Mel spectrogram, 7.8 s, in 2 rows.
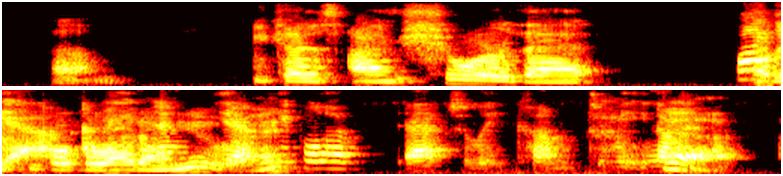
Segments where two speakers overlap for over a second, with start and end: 3.7-5.3

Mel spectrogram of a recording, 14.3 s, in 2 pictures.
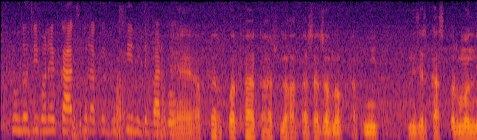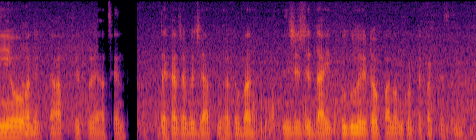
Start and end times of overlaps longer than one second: none

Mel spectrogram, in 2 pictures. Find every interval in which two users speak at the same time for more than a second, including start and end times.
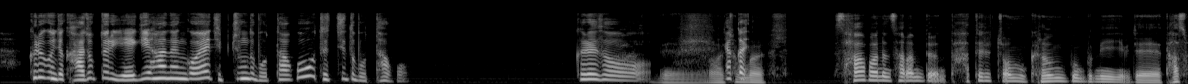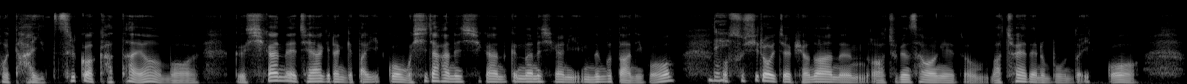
none

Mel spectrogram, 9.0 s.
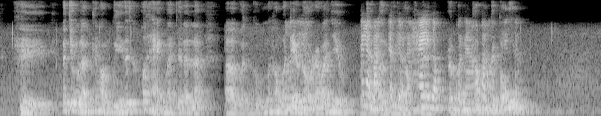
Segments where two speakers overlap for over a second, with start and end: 5.4-7.8

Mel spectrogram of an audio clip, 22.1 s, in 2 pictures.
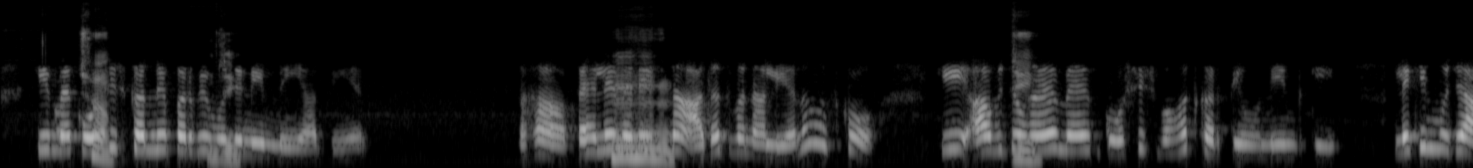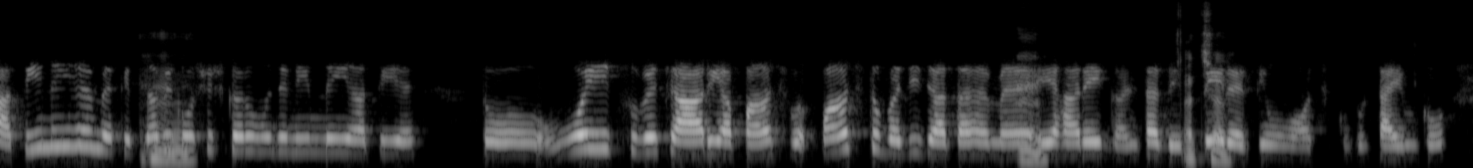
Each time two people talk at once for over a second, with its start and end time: none

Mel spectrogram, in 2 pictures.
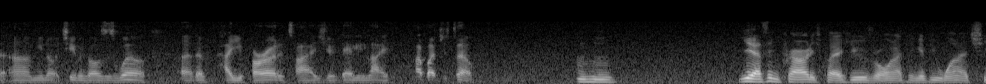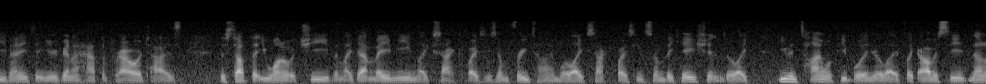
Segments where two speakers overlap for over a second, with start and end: none

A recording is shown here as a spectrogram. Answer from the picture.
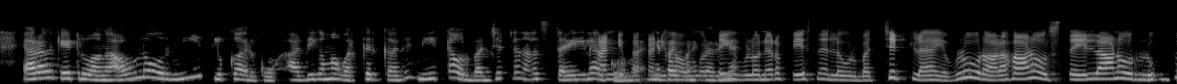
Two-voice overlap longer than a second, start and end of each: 6.0-7.3

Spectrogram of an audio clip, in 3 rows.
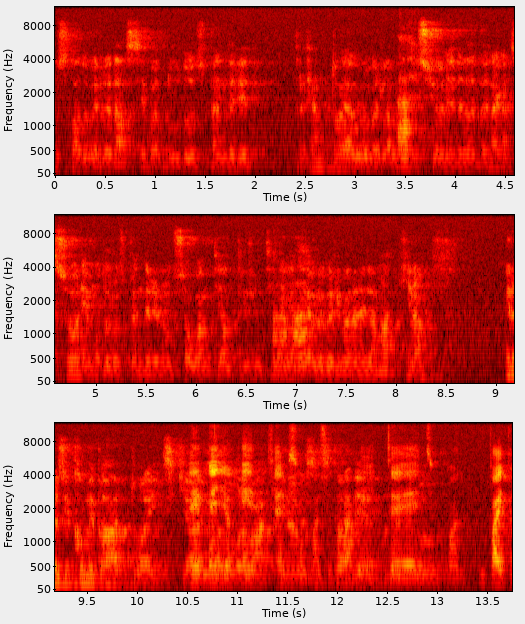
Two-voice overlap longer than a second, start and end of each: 10.5-13.0

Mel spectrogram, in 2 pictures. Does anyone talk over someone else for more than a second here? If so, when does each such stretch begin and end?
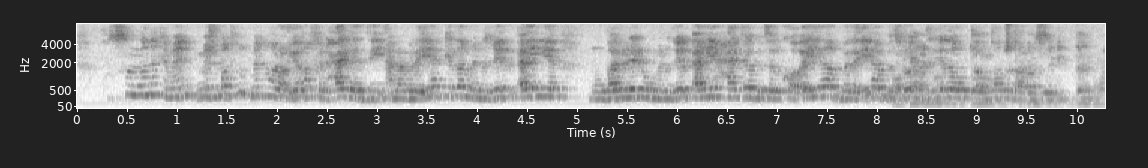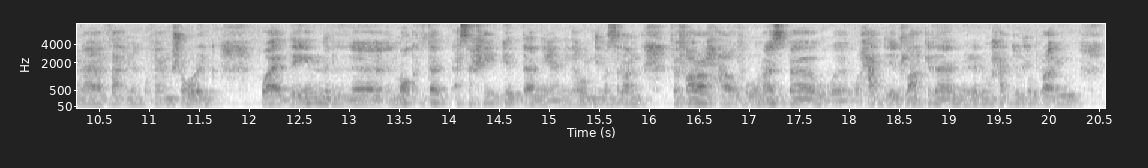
8.1-9.8

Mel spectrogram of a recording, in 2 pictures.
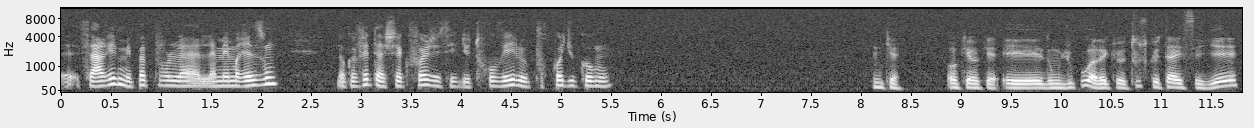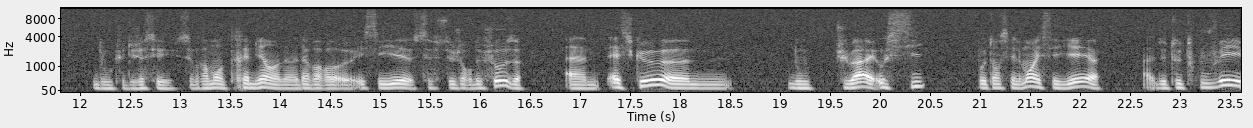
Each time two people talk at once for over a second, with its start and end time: none

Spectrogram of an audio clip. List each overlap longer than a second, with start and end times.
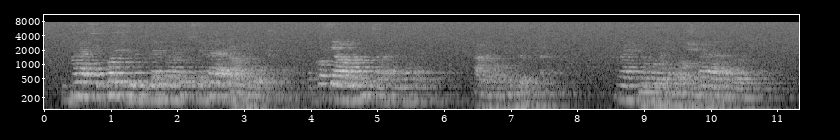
8.9-10.2

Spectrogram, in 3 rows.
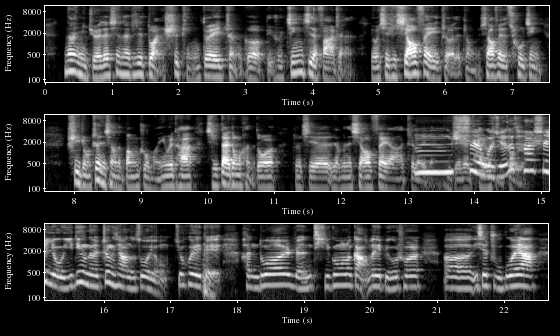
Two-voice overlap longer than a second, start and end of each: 13.1-14.7

